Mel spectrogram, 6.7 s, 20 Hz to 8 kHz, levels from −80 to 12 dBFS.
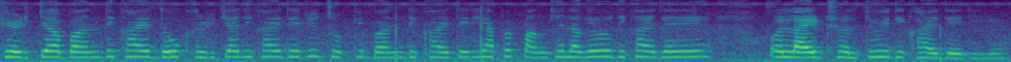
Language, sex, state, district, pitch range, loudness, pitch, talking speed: Hindi, female, Chhattisgarh, Bilaspur, 255-280 Hz, -17 LUFS, 270 Hz, 295 wpm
